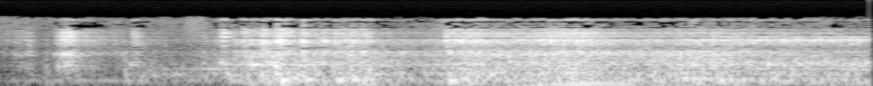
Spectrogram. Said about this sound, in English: Select the number one engine on, sir. Well, here goes.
